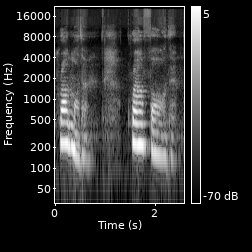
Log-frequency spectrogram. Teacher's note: Внутри звук «д». Его очень часто англичане и американцы, и в том числе все остальные, опускают.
